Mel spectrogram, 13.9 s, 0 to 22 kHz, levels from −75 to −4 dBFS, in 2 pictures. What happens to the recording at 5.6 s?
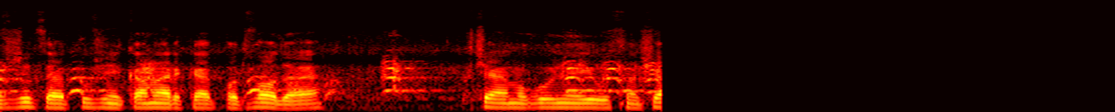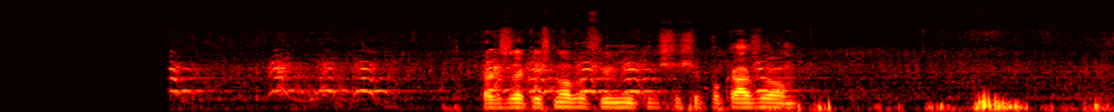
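At 5.6 s you're right in the middle of an audio dropout to silence that runs from 4.14 s to 8.02 s, so close to 3.9 s of the sound is simply gone. The cut is abrupt, and the gap is dead silence with no room tone at all. That points to the input likely being lost, through a disconnect or a stray mute, while the recorder carried on writing silence until the signal came back mid-flow.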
